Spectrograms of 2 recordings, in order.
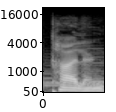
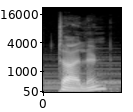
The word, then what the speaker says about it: Thailand: Now the word Thailand, in Urdu it is pronounced as Thailand. That's okay in Urdu, but in English it is Thailand.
